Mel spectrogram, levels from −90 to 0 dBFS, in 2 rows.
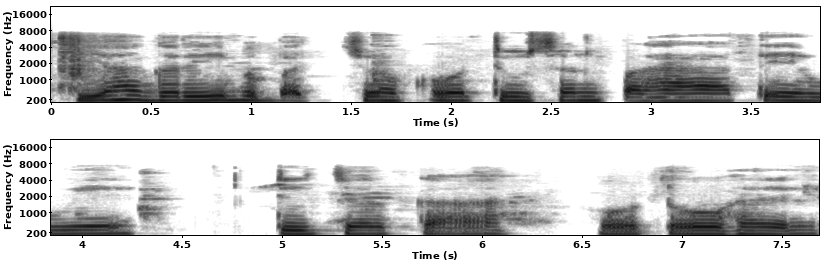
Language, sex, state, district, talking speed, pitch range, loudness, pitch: Hindi, male, Uttar Pradesh, Varanasi, 85 wpm, 150-160 Hz, -14 LUFS, 155 Hz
